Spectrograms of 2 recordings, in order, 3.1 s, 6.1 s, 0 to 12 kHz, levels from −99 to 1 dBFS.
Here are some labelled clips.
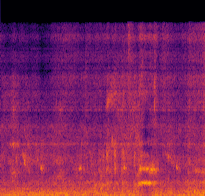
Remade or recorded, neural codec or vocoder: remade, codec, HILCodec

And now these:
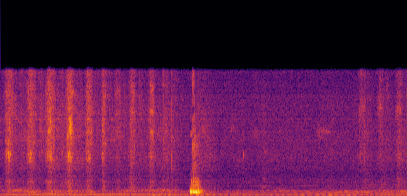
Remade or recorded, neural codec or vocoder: remade, vocoder, BigVGAN v2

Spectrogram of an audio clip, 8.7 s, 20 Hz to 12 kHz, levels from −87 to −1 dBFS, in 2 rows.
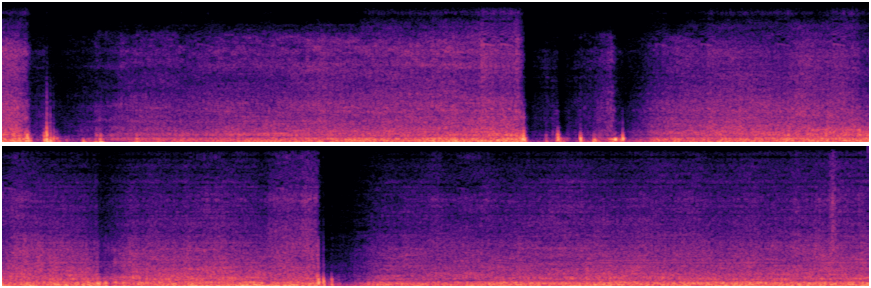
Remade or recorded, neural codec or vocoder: remade, codec, SNAC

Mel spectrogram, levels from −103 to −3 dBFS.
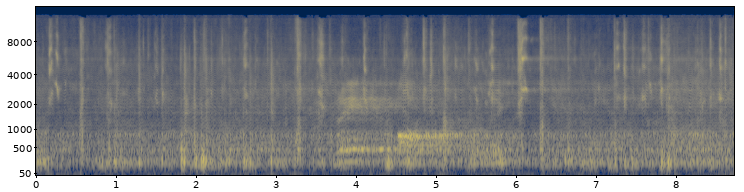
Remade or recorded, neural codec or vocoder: remade, vocoder, Vocos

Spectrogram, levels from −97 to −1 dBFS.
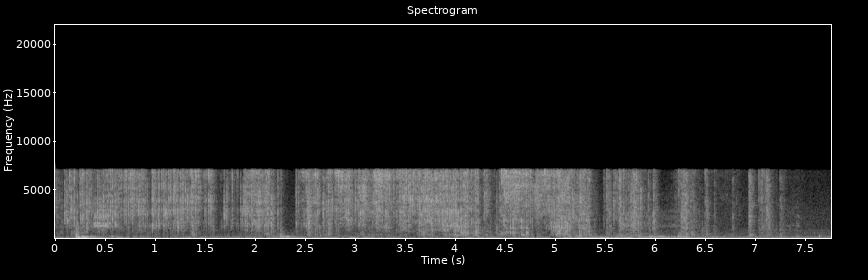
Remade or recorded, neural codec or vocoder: recorded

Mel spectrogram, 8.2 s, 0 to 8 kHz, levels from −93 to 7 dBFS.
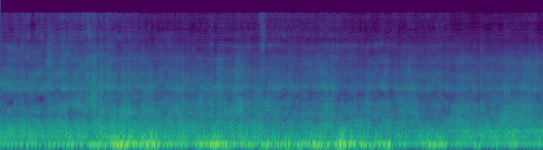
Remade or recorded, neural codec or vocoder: remade, vocoder, Vocos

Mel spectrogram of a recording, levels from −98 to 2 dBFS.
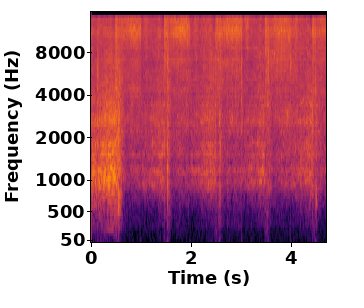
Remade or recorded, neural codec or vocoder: remade, codec, SNAC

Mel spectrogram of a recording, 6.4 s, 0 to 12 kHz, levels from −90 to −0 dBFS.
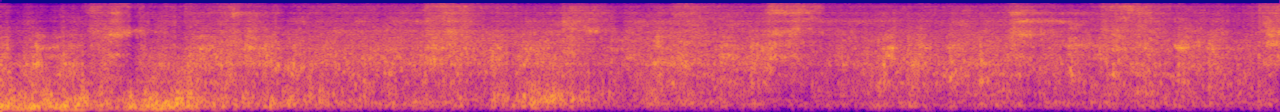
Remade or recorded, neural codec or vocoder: remade, codec, HILCodec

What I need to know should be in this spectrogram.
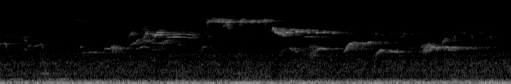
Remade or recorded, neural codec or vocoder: recorded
